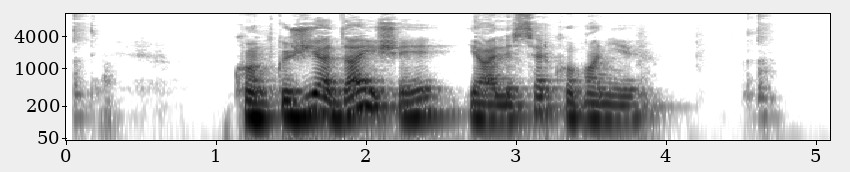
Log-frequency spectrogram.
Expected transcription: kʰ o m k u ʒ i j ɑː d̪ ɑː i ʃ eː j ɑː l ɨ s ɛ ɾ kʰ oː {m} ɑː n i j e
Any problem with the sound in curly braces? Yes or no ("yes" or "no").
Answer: yes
